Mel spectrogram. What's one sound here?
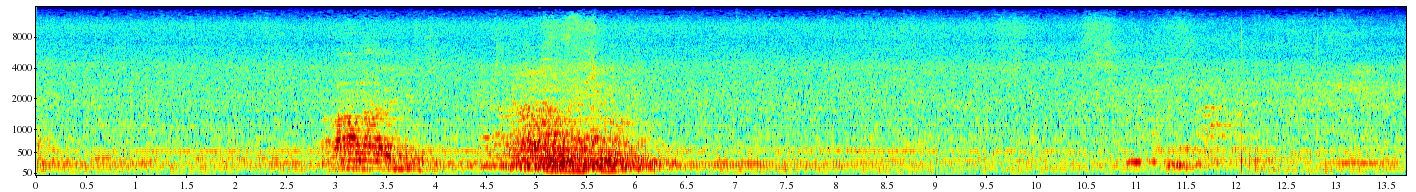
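A crowd murmurs quietly in an echoing hall.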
